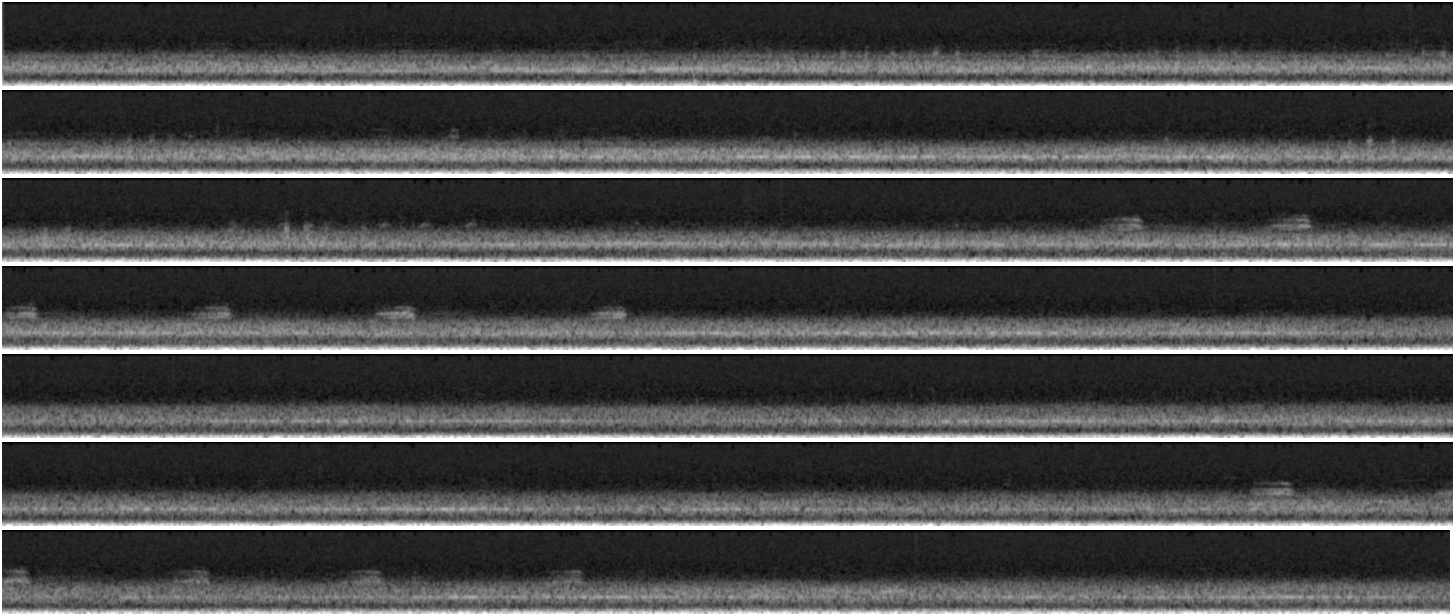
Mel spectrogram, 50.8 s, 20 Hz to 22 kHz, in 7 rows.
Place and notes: Moorlinse, Berlin Buch - near the pond, ambience
04:19 Moorlinse, Berlin Buch
23 December 2020, ~04:00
